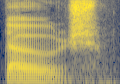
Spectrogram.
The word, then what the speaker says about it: doge: named after a dog but not pronounced like dog because it came from an old meme that originated in the home star runner puppet show our home star runner calls strong bad his doge you crack me up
